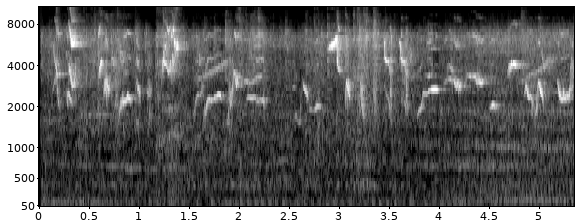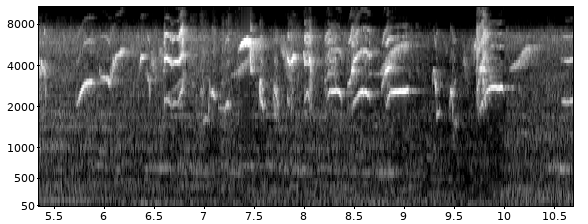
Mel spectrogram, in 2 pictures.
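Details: Oriental magpie-robin (kacer) from a captive breeding aviary, a tutoring recording in the 'pastol' style: dense, continuous stream of varied high whistles, slurred upswings and short chirps, steady low hum beneath.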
